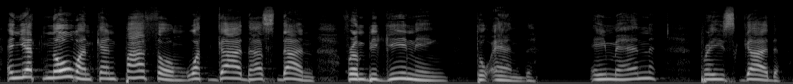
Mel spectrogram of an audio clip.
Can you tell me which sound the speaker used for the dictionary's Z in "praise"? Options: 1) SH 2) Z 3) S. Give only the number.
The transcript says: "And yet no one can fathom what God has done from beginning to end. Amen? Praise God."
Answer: 3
